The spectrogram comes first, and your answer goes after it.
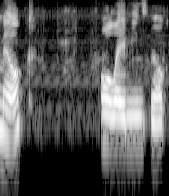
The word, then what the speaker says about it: au lait: Olay means milk. Olay. Olay. L-A-I-T is how you spell it.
